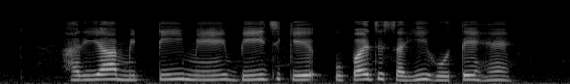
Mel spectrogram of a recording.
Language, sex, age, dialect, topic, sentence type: Magahi, female, 41-45, Northeastern/Surjapuri, agriculture, question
